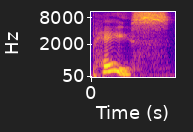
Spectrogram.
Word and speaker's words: pace: Our next word is pace. P-A-C. Pace. I hear A saying A, and I can also spy with my little eye a silent E right on the end.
